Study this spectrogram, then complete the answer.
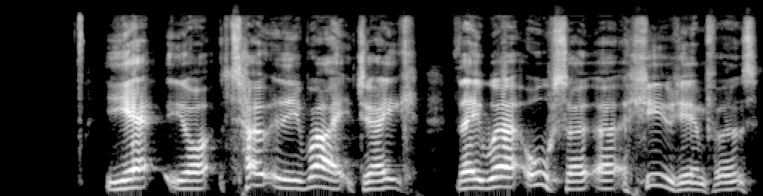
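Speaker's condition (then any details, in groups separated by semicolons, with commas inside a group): ALS; speech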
